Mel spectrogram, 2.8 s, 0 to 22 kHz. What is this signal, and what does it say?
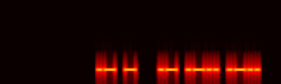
Morse code, heard as a keyed tone, about 34 wpm, 700 Hz. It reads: AT ALL
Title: Sets of 2 Words 35wpm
